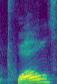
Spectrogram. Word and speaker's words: toiles: You have des toiles, or toiles if I'm pronouncing it in an English manner, which are unfinished mock-ups,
